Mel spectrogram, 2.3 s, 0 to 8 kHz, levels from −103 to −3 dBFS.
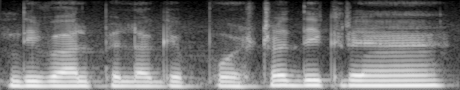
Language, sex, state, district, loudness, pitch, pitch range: Hindi, male, Jharkhand, Garhwa, -14 LUFS, 155 Hz, 150-165 Hz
